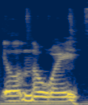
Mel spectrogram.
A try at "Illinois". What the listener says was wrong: Illinois with no S.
